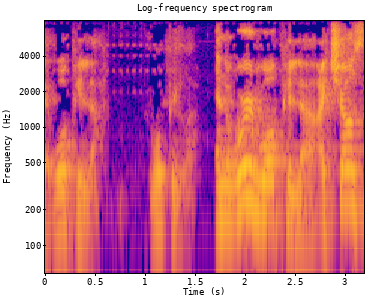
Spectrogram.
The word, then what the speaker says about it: Wopila: first word is um depending on your inclination it's either willpila or as the lakota would say opilla and the word i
